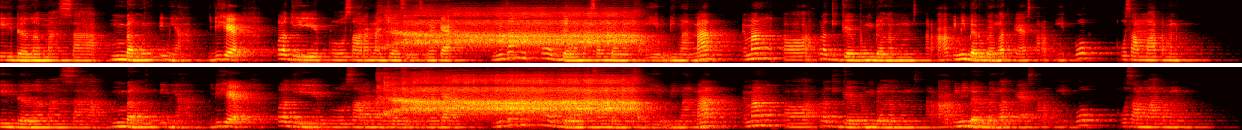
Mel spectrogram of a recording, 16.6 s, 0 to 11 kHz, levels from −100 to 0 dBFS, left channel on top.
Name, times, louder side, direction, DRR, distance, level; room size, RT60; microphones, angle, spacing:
voice 1, 0.0-3.4 3.7-6.0 6.6-9.5 9.9-14.5 15.0-15.7, left 6 dB, 75° left, 8 dB, 0.3 m, -36 dB
sound 1, 5.0-8.5, right 3 dB, 50° right, 0.5 m, -32 dB
2.5 x 2.4 x 3.4 m, 1.1 s
head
